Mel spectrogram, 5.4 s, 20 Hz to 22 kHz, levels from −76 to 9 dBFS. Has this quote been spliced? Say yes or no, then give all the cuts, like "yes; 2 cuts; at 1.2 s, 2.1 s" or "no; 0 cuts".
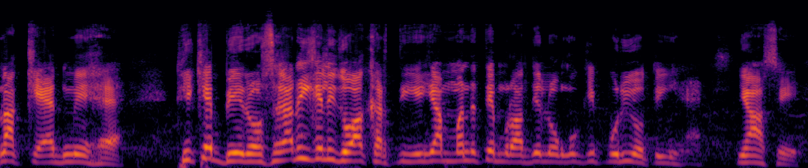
no; 0 cuts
